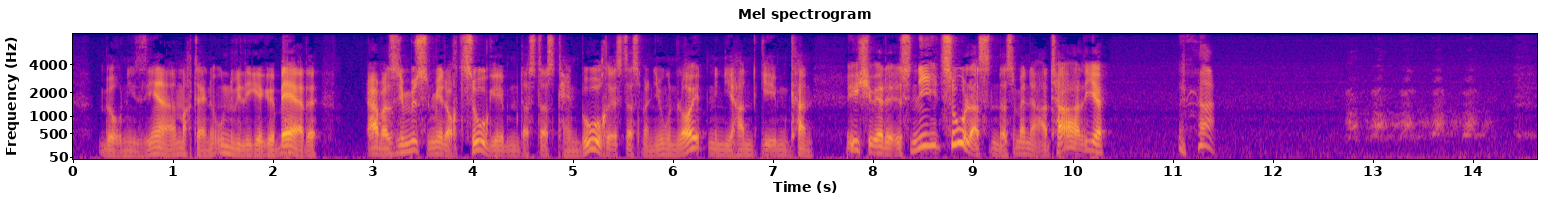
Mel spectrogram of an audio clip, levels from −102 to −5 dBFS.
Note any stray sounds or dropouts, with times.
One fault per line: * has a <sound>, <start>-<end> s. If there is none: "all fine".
* has a laugh, 11.0-11.4 s
* has a bark, 12.7-14.3 s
